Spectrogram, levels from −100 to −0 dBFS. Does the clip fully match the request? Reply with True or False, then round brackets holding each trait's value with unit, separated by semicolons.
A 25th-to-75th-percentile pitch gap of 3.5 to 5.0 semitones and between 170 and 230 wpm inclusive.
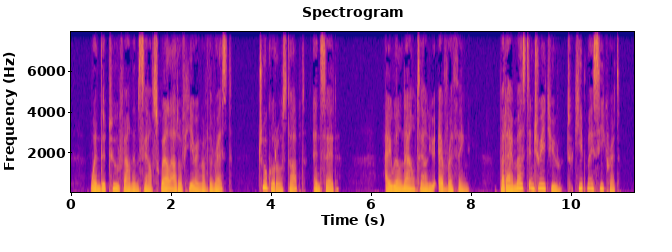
True (3.8 semitones; 175 wpm)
